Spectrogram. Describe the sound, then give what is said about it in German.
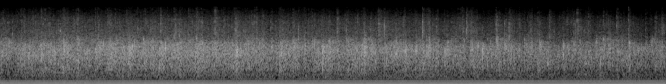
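A church crowd applauds for at least 20 people who have become free from drugs, dense overlapping clapping that stays loud and even from start to finish, with a constant low hum underneath and no voices standing out. “Lass uns jetzt mal einen Applaus geben einfach.”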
